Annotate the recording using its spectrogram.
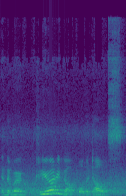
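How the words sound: Clearing up is said with strong stress. The speaker calls it right. "I'm giving stress to clearing up"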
